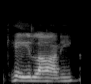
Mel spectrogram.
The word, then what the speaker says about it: Kehlani: you say it um I think it's Kanani but I've also heard people say Kalani I don't know why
